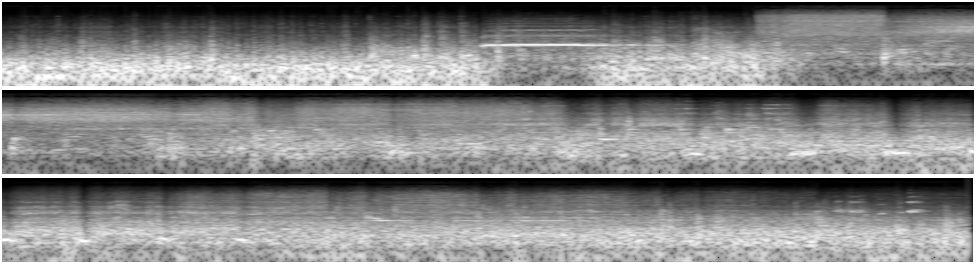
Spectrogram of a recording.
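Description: Steam train running on the track with a heavy rumble, and a short whistle about four seconds in. Then a steam locomotive lets off a loud hiss of steam. Irregular clanks and knocks follow as the engine and its goods wagons move along.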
